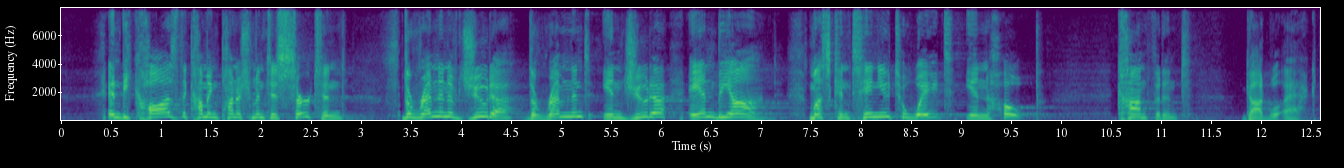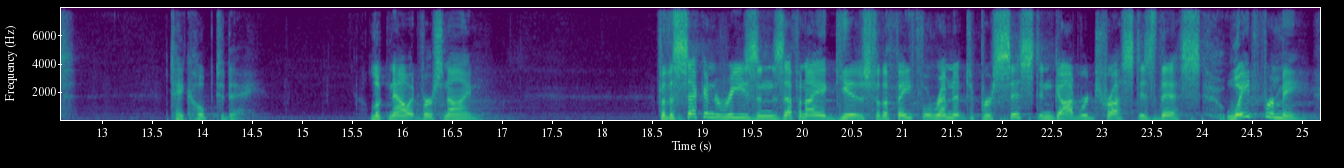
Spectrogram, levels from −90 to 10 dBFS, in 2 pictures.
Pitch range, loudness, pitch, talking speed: 180-240 Hz, -20 LUFS, 205 Hz, 130 wpm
